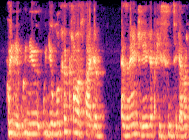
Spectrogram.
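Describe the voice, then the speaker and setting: With a Scottish accent, a woman speaks in a bright, sharp tone with fairly even intonation. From Scotland. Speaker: panel speaker on hydrogen and aviation. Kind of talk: panel discussion.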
